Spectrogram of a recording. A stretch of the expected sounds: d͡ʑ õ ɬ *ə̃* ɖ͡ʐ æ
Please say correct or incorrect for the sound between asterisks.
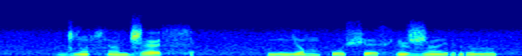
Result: correct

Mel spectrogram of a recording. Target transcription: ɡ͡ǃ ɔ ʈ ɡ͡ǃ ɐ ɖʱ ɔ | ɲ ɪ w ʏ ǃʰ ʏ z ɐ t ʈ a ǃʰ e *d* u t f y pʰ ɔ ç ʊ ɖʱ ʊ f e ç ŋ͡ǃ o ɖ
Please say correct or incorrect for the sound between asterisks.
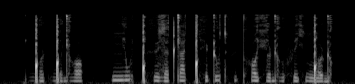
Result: incorrect: ʈ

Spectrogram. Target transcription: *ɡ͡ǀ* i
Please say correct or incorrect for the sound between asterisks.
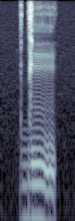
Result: incorrect: d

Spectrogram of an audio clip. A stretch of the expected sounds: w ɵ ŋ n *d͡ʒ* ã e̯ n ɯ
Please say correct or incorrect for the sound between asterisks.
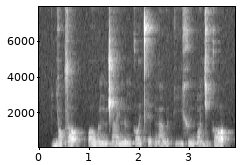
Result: correct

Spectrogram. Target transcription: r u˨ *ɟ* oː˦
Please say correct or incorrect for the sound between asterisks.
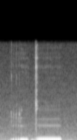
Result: incorrect: ɡ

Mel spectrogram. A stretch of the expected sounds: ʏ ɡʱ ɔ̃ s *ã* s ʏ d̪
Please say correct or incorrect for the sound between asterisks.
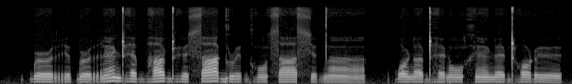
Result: incorrect: a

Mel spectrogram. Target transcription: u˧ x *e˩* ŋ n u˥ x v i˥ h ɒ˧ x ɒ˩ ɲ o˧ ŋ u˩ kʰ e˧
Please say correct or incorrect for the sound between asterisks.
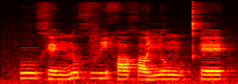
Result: correct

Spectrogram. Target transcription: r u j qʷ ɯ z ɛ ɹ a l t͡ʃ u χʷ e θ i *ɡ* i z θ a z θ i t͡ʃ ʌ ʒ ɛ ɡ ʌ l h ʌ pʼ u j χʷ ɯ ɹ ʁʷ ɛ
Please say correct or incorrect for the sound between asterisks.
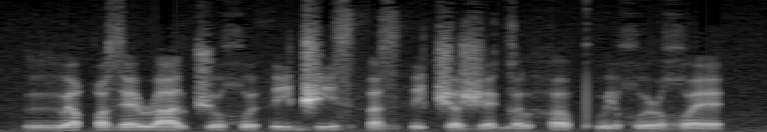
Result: incorrect: d͡ʒ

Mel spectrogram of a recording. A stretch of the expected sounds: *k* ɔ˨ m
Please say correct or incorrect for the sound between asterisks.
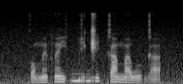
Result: correct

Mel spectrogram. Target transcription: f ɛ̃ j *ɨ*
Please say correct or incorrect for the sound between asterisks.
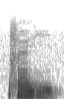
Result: incorrect: i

